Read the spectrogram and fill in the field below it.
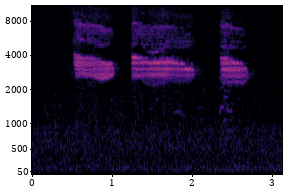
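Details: Boat-tailed grackle alarm or warning call: three loud, buzzy, harsh notes, each about half a second to a second long, separated by short gaps, steady in pitch and tone.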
